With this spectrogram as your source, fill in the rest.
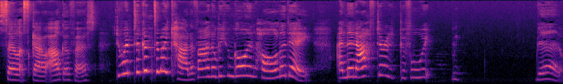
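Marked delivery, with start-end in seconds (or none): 1.7-4.7 put-on Welsh accent, pitched higher. Taking turns doing accents, going first with the Welsh one: Welsh accent. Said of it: "we're going to do Welsh next".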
